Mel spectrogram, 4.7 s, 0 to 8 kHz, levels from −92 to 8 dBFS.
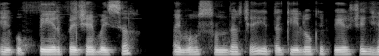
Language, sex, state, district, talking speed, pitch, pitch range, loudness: Maithili, male, Bihar, Muzaffarpur, 175 wpm, 115 Hz, 110-120 Hz, -16 LUFS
